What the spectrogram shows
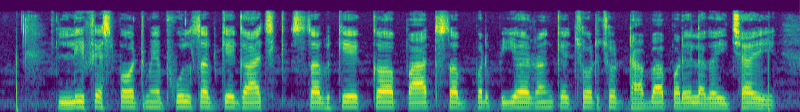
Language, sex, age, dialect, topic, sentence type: Magahi, male, 25-30, Western, agriculture, statement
